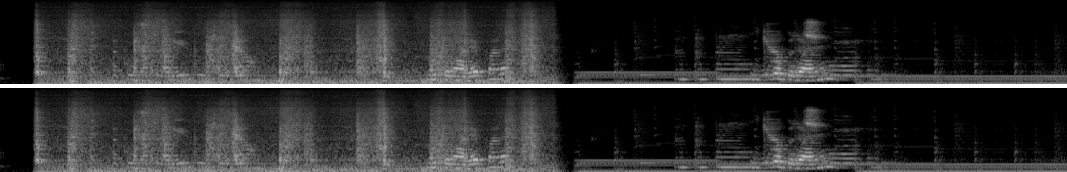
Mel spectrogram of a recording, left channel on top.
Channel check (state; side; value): identical; both; correlation 1.00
